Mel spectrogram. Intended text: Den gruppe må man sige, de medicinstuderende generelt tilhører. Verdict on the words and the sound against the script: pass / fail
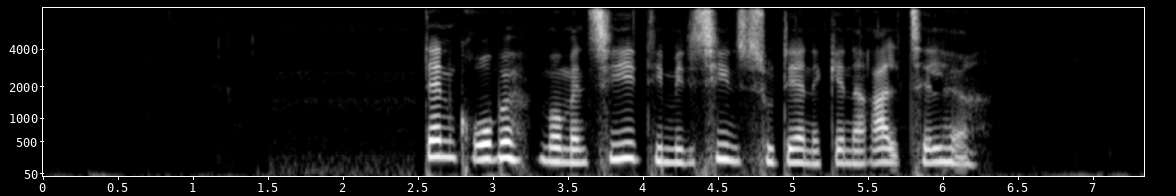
pass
